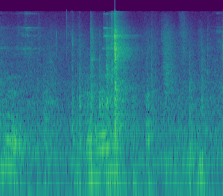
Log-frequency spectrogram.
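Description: A door handle clicks as a glass door opens.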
